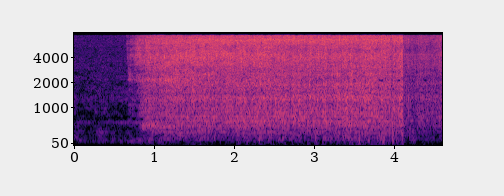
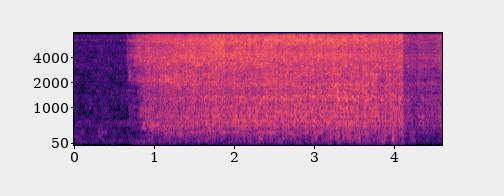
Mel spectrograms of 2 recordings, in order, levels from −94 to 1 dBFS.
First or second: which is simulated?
second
